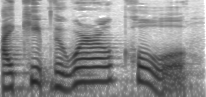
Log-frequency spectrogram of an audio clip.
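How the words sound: The last word ends with a smooth pitch. The speaker calls it right. "đọc bình thường"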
